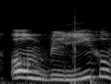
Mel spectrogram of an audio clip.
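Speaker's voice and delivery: loud, drawn-out, joined-up "Ombligo"; triumphant "Ombligo" for the children; cheering the answer. Shown as a demonstration. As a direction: celebrate the right answer.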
